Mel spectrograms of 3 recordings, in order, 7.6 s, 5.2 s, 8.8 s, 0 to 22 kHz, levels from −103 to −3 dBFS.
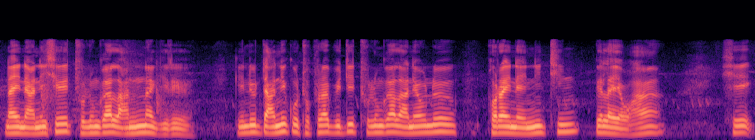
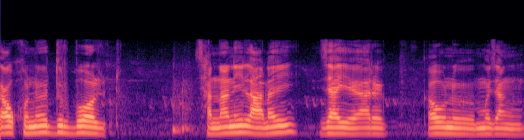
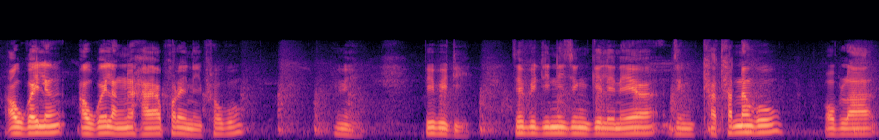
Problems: low volume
